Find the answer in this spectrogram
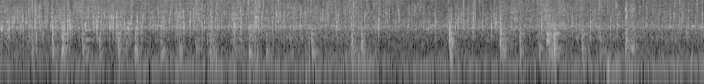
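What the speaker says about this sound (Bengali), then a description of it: "এখন এগুলো ভালোভাবে ভেজে নিব মশলা করে।" Battered cauliflower pakoras sizzle and crackle in hot oil in a pan, a steady bright frying hiss with frequent small pops and occasional stirring clicks, close and fairly quiet with no talking.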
